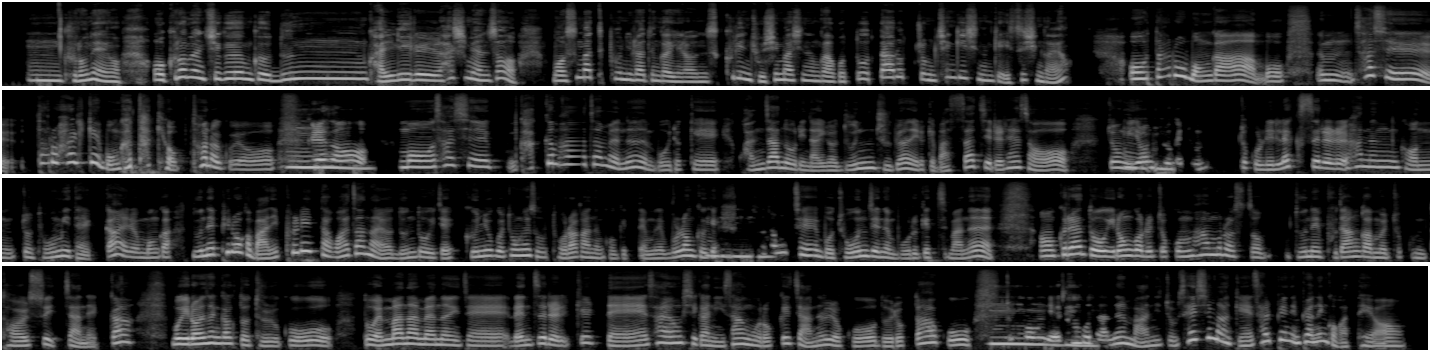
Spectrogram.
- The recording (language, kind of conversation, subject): Korean, advice, 건강 문제 진단 후 생활습관을 어떻게 바꾸고 계시며, 앞으로 어떤 점이 가장 불안하신가요?
- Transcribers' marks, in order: tapping; laughing while speaking: "뭔가 딱히 없더라고요"; other background noise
